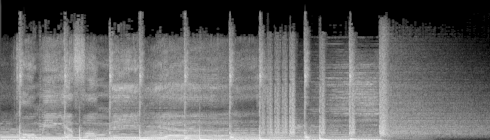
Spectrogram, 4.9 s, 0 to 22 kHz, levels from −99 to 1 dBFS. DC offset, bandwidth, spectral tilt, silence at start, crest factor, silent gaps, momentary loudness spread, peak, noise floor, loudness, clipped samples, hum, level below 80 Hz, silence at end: under 0.1%; 18.5 kHz; -5 dB/octave; 0 s; 10 dB; none; 13 LU; 0 dBFS; -36 dBFS; -12 LUFS; under 0.1%; none; -14 dBFS; 0.35 s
